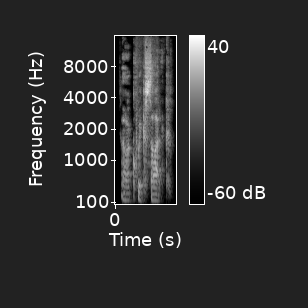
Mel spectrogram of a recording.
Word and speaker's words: quixotic: The Brits must have introduced it because they pronounce it in the British way without trying to do the Spanish. Quixotic.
